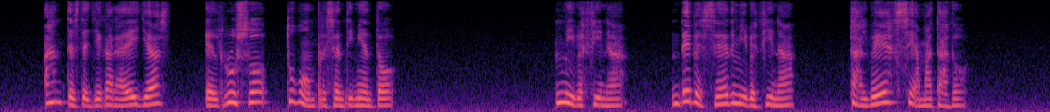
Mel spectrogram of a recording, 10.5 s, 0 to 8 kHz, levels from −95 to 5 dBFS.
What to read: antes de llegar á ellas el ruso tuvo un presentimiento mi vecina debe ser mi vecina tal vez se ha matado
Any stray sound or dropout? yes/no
no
